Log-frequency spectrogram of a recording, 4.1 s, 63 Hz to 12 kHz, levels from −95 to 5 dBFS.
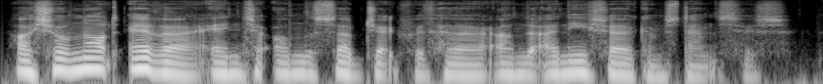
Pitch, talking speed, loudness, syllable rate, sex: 120 Hz, 190 wpm, -17 LUFS, 5.5 syllables/s, male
